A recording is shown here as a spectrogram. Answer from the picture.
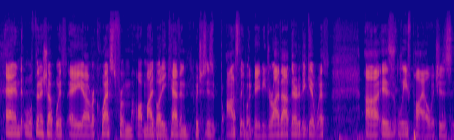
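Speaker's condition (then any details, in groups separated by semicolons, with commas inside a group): No condition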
